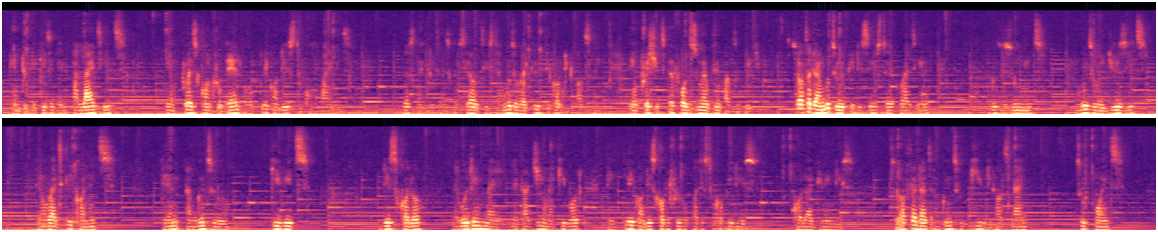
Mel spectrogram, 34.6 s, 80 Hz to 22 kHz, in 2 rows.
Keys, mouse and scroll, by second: 9.7 shift+F4.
